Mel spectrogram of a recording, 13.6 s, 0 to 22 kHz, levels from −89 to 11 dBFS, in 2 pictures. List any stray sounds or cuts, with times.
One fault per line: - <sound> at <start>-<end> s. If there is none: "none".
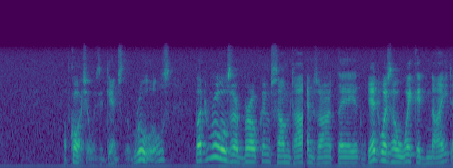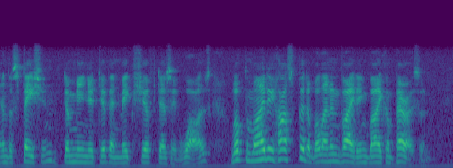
- dropout at 4.5-4.6 s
